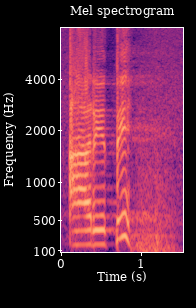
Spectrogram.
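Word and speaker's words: ἀρετή: Nomás que con acento agudo. Arete.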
